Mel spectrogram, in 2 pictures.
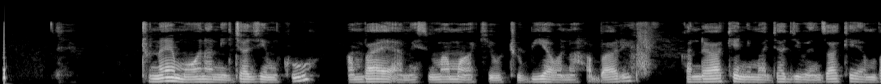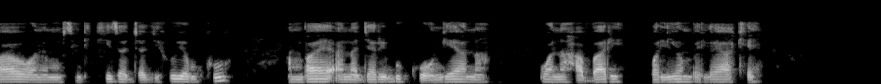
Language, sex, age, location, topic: Swahili, male, 18-24, Kisumu, government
